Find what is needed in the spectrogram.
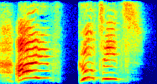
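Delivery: very high, loud, slow triumph; triumphant. Acted. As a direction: crow in victory. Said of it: "she cried in a triumphant tone".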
